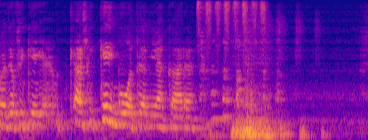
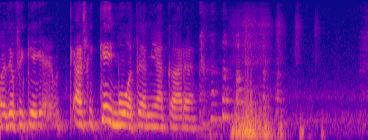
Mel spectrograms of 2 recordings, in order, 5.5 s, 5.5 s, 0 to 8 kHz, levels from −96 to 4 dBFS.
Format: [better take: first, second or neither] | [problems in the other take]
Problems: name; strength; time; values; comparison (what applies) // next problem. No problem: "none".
second | background sound (Rattle (instrument)); 16 dB below the speech // room echo; dies away in 0.3 s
